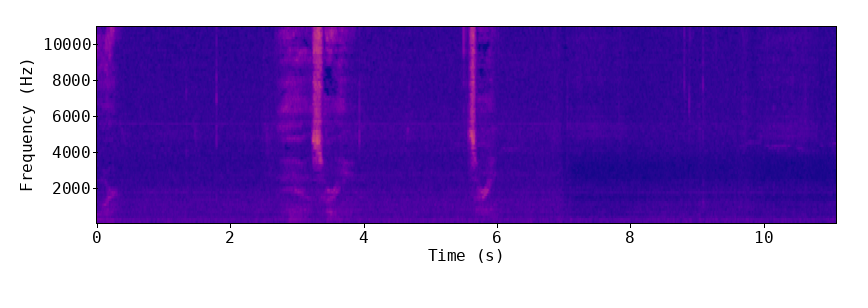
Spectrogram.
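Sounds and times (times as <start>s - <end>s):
low background hum with hiss: 0.0s - 11.0s.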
